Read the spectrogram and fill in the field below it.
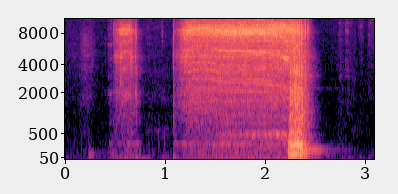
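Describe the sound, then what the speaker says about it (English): A power drill with a DeWalt drywall screw setter bit whirs in short bursts, then runs steadily and bites with a louder grinding surge near the end while driving a drywall screw, before stopping, close up. "So we'll drive another one there just so you can see."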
